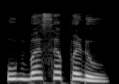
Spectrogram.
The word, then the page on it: ಉಬ್ಬಸಪಡು: ubbasa paḍu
